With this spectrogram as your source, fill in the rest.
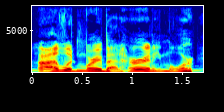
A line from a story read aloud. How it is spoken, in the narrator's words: said with a chuckle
